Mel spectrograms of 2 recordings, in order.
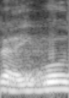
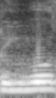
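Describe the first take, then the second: First: The first syllable has the vowel 'rye'. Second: The first syllable has the vowel 'ree'. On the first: "कुछ लोग इसको राइबोज भी बोलते हैं" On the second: "RNA को हम सीधा बोलेंगे, रिबोज"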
